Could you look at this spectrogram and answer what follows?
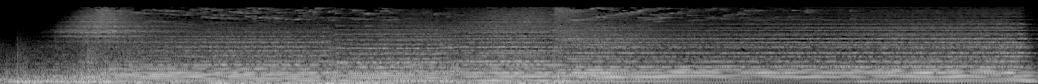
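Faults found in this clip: Nothing to flag here; had a listen and there's no fault to raise against this one.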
